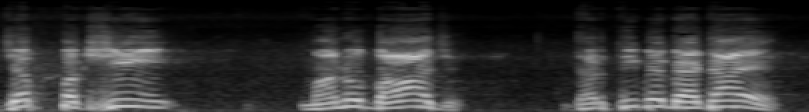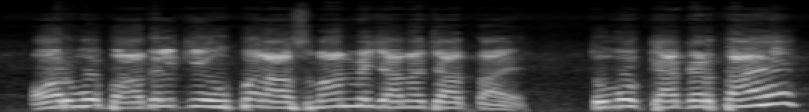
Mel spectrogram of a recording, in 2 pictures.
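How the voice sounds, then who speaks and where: A man giving a devotional discourse as a spiritual teacher, slowly chanting verses and then explaining them plainly. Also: high voice, a bit bright. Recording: dull lo-fi recording.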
